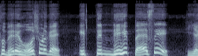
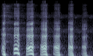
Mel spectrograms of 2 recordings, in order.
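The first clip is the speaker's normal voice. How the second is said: sly laugh. Acted. Accomplice laughs.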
